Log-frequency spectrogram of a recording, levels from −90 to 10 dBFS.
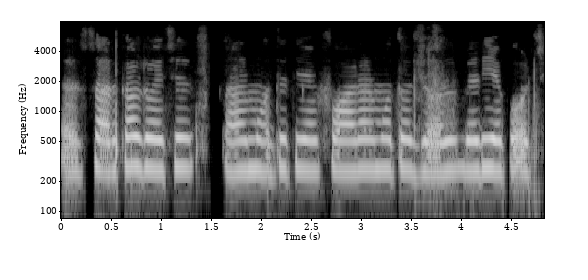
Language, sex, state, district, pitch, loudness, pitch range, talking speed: Bengali, female, West Bengal, Malda, 260 Hz, -16 LUFS, 255-265 Hz, 135 wpm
